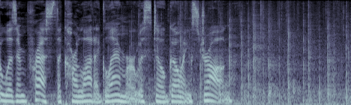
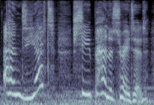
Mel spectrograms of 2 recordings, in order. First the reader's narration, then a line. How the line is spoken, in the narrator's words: JJ cried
